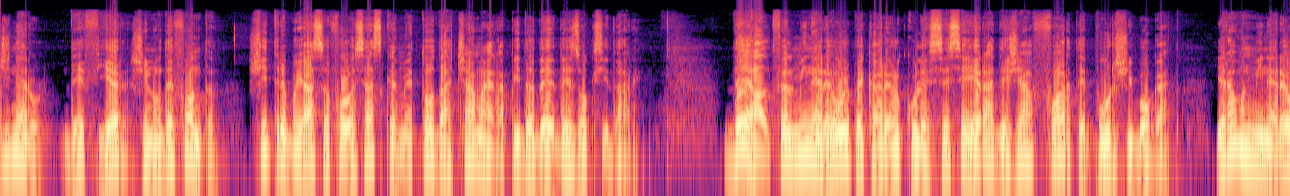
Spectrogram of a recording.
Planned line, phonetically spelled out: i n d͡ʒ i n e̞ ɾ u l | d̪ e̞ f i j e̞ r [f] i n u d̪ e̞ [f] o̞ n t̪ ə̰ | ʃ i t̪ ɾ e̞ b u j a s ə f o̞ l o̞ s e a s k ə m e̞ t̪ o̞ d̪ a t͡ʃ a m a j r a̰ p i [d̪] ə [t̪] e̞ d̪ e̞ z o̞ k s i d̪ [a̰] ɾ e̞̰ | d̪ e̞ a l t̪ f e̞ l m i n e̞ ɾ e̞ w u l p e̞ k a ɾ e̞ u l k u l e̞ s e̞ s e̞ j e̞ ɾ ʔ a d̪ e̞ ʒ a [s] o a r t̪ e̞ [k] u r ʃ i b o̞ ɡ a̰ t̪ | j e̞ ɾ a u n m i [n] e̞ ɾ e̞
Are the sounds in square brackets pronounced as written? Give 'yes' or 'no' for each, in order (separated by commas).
no, yes, yes, no, yes, no, no, yes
